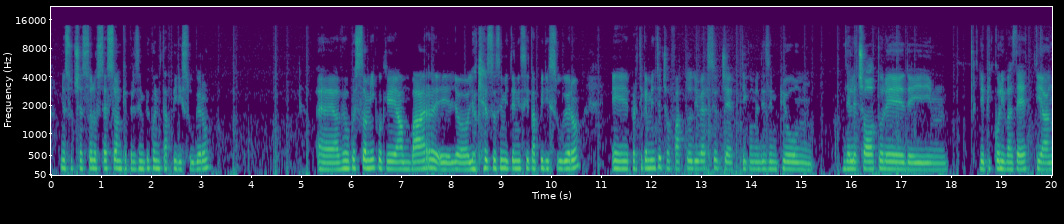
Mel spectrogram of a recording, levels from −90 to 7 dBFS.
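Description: Overdone noise removal runs through the whole speech recording: the noise reduction was pushed so hard that individual frequency bands close to its noise estimate are pulled far down or shut off, taking quieter voice detail with them. Pauses sink to near silence scattered with twinkling specks.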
